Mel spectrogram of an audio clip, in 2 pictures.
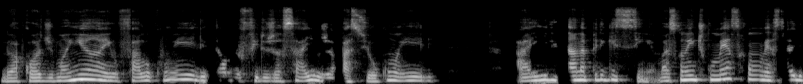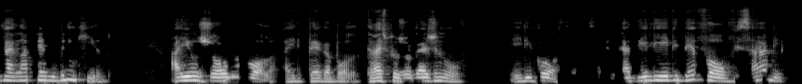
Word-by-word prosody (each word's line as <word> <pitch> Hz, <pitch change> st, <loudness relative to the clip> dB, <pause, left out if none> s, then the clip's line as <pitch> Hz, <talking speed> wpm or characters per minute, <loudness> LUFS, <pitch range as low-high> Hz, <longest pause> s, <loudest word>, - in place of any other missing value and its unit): quando 150 Hz, -, -8 dB
eu 150 Hz, -, -1 dB
acordo 155 Hz, +1 st, -3 dB
de 155 Hz, -, -5 dB
manhã, 210 Hz, +7 st, +5 dB
aí 185 Hz, -3 st, +2 dB
eu 170 Hz, -1 st, -4 dB
falo 170 Hz, +2 st, -4 dB
com 195 Hz, +4 st, -5 dB
ele 220 Hz, -4 st, 0 dB
e -, -, -6 dB
tal, 185 Hz, 0 st, -11 dB
meu 160 Hz, -, -13 dB
filho 160 Hz, 0 st, -6 dB
já 150 Hz, -1 st, -6 dB
saiu, 180 Hz, +6 st, +3 dB
já 155 Hz, 0 st, -6 dB
passeou 140 Hz, 0 st, -3 dB
com 195 Hz, +4 st, 0 dB
ele, 175 Hz, -1 st, -4 dB, 0.8 s
aí 165 Hz, +3 st, -2 dB
ele 200 Hz, 0 st, +3 dB
tá 200 Hz, 0 st, +2 dB
na 205 Hz, 0 st, +5 dB
preguicinha, 205 Hz, 0 st, -2 dB
mas 165 Hz, +1 st, -4 dB
quando 205 Hz, -, +4 dB
a -, -, +6 dB
gente 210 Hz, 0 st, +2 dB
começa 240 Hz, +4 st, +1 dB
a -, -, -26 dB
conversar, 205 Hz, -3 st, -2 dB
ele 200 Hz, -1 st, +2 dB
vai 190 Hz, -1 st, +2 dB
lá 185 Hz, 0 st, -1 dB
pega 190 Hz, 0 st, 0 dB
o -, -, +1 dB
brinquedo. 205 Hz, +2 st, -1 dB, 0.6 s
Aí 185 Hz, +1 st, +7 dB
eu 190 Hz, -, +6 dB
jogo 170 Hz, -1 st, +2 dB
a -, -, -11 dB
bola, 145 Hz, -3 st, -1 dB
aí 125 Hz, -, -7 dB
ele 130 Hz, -1 st, -7 dB
pega 145 Hz, +2 st, -2 dB
a -, -, -2 dB
bola, 130 Hz, 0 st, -7 dB
traz 155 Hz, +2 st, +3 dB
para 165 Hz, -, 0 dB
eu -, -, +2 dB
jogar 165 Hz, +1 st, +2 dB
de 165 Hz, +1 st, +1 dB
novo. 135 Hz, -5 st, -4 dB, 0.4 s
Ele 150 Hz, +4 st, -1 dB
gosta 165 Hz, +1 st, -2 dB, 0.2 s
dessa -, -, -30 dB
brincadeira 170 Hz, +5 st, -2 dB
e 195 Hz, -, +6 dB
ele 195 Hz, +1 st, +4 dB
devolve, 180 Hz, -8 st, 0 dB
sabe. 185 Hz, -2 st, -5 dB
180 Hz, 230 wpm, -19 LUFS, 160-200 Hz, 0.8 s, Aí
